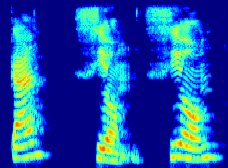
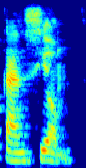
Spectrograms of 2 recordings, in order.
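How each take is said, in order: First: Canción split slowly into can and ción; Can-ción, spelled by syllable; syllable demo. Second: Said in the usual way. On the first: Shown as a demonstration. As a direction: separate Canción, then repeat ción alone. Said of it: "esa sílaba". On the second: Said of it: "Por ejemplo".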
